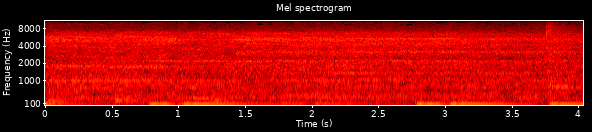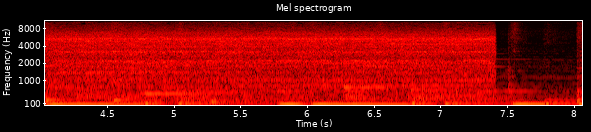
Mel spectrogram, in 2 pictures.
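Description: Roomba robot vacuum running: a steady whirring hiss of its vacuum motor and brushes over background music, cutting off suddenly about seven and a half seconds in.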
